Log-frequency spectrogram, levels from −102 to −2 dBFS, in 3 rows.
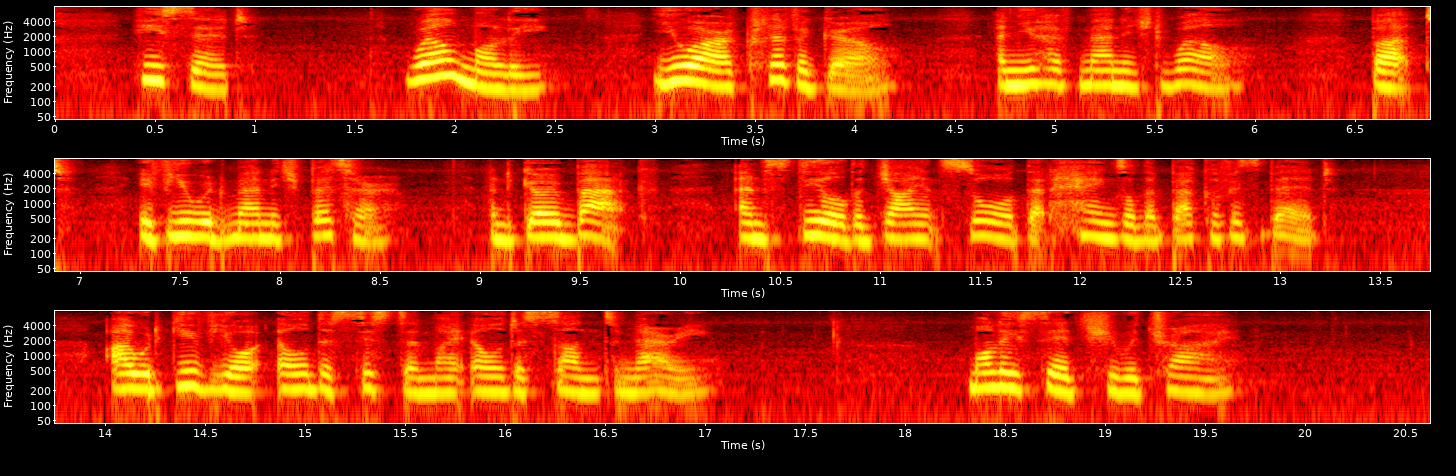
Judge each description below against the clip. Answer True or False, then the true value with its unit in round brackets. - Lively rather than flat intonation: False (2.8 semitones)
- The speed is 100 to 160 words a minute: True (150 wpm)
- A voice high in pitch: True (205 Hz)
